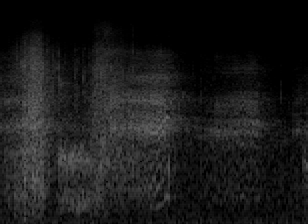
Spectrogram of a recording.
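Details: Gang-gang Cockatoo in the hills of Victoria, Australia, where Macquarie perch live, giving harsh, creaky, drawn-out rasping calls, one loud burst then softer scratchy notes over about three seconds, in quiet open bush.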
